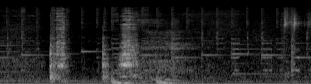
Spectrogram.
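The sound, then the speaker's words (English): A few clinks and knocks of a bowl and utensils as a melted chocolate and butter mixture is moved into a bowl in a kitchen, sharp and short, with quiet gaps between them. “Now I also have a couple, maybe like a tablespoon of butter in there. This is gonna give it an extra little layer of creaminess. So we're gonna put it all in this bowl here.”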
